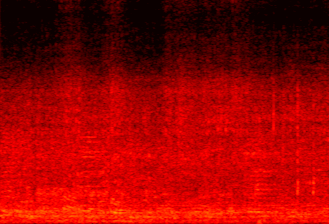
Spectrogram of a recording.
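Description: Steady crowd chatter: many people talking at once.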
